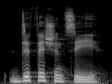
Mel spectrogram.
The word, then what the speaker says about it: deficiency: e n c y I spelled it because there's the sh sound in the middle and I wanted you to know that it was not spelled with an sh deficiency is a noun from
